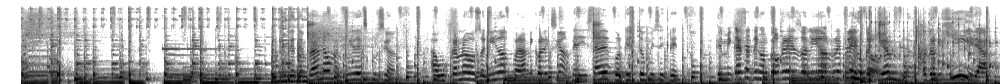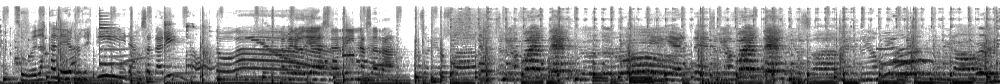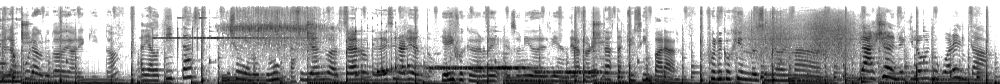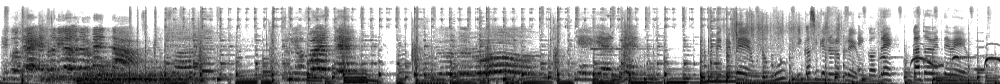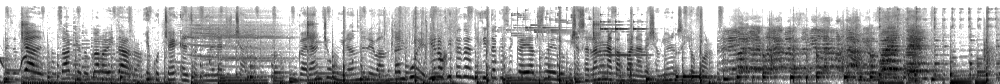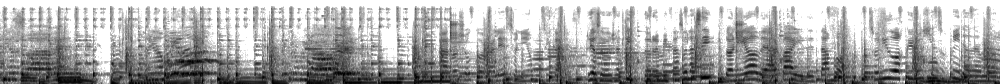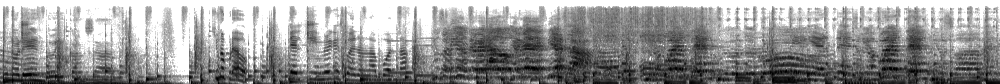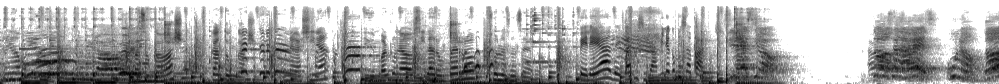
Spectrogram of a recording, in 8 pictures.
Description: Este rap
junto con niños y niñas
